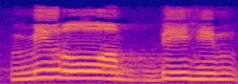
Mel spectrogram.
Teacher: nun mati tanwin dimasukkan pada huruf lam dan rok yang dihadapannya tanpa harus ditahan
